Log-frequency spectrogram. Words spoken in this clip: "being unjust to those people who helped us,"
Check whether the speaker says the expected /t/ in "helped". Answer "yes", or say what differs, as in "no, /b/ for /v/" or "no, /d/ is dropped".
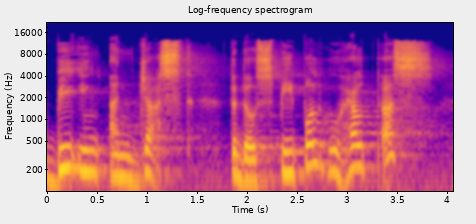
yes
